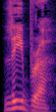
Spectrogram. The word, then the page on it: libra: American English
